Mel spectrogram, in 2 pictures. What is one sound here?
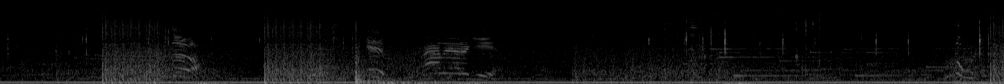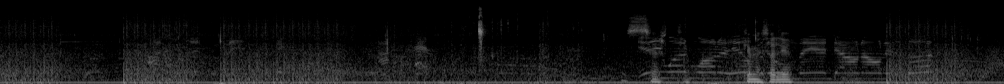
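Gunfire bursts out in quick rattling volleys.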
